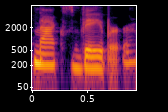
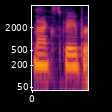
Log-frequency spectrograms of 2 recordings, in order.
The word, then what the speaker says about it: Max Weber: perspective next we have Max Weber now we have to remember that Max Weber is German so that W is pronounced like a V not aw max paper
